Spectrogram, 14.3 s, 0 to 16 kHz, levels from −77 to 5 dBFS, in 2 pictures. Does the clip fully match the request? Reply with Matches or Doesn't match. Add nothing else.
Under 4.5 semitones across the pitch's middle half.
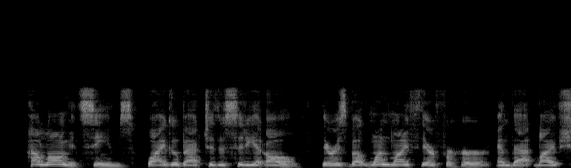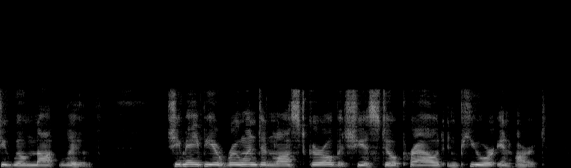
Matches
